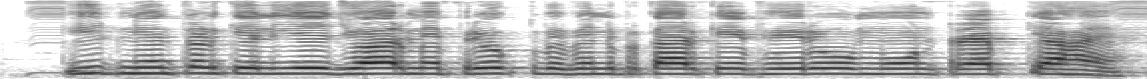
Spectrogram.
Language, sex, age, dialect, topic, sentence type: Hindi, male, 25-30, Awadhi Bundeli, agriculture, question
